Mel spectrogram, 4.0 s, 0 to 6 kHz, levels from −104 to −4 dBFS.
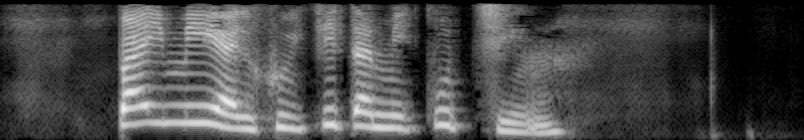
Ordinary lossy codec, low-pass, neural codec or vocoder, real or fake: MP3, 32 kbps; 5.4 kHz; codec, 24 kHz, 0.9 kbps, DualCodec; fake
